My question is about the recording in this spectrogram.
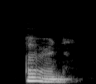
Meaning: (noun) 1. A vase with a footed base 2. A metal vessel for serving tea or coffee 3. A vessel for the ashes or cremains of a deceased person 4. Any place of burial; the grave
- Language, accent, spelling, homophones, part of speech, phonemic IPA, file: English, Southern England, urn, earn, noun / verb, /ɜːn/, LL-Q1860 (eng)-urn.wav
